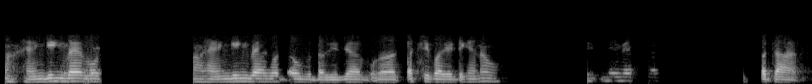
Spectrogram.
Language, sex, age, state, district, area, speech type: Hindi, male, 18-30, Rajasthan, Jaipur, urban, conversation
